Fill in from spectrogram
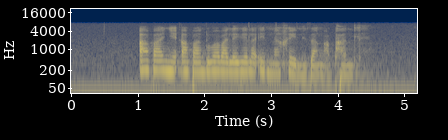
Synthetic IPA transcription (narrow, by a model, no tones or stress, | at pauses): aɓaɲɛʔaɓantʼuɓaɓalɛk̬ɛlaʔɛːnaxenizaŋapʰaːnd͡ɮʱɛ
